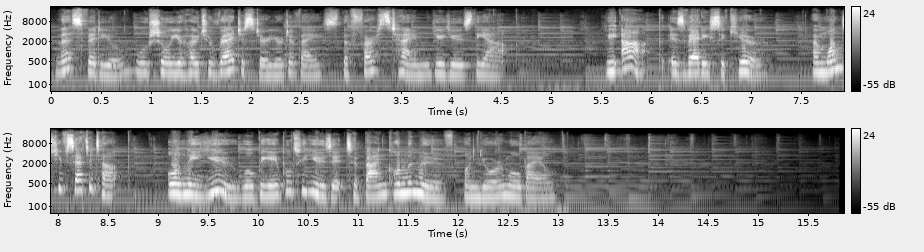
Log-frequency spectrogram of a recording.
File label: Scottish voice over Corporate E-Learning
